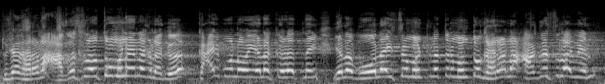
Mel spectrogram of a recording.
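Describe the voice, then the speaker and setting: A man's voice: very high voice, a little fast, pushed and bright, in a large hall, voice pushed up. A male preacher voicing village milkmaid women who complain, laughing and exasperated.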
